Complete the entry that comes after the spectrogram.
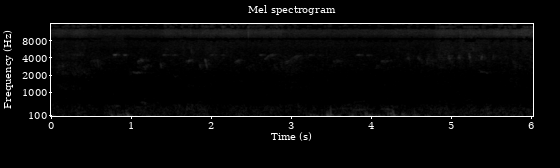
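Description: Small birds chirping in short, faint calls, with low rumbling bumps on the microphone about a second in and again around three and a half to four seconds in.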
